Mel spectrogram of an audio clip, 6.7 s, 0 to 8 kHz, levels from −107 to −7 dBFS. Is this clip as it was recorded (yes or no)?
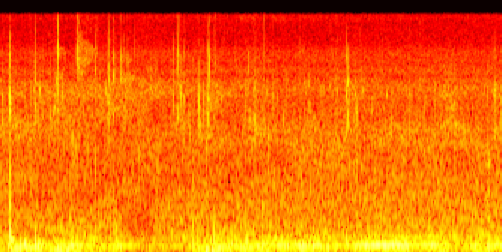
yes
